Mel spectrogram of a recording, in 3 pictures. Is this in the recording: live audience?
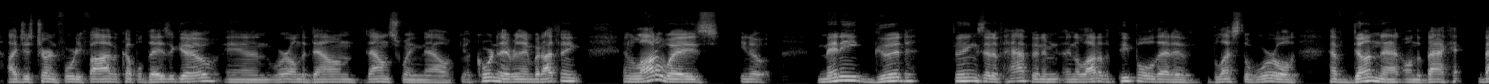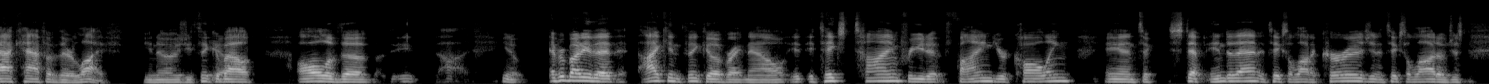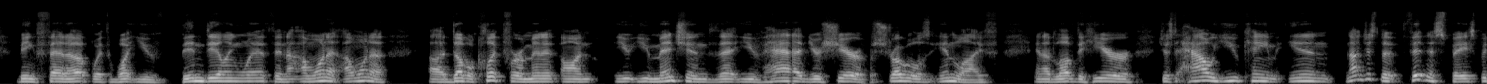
no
